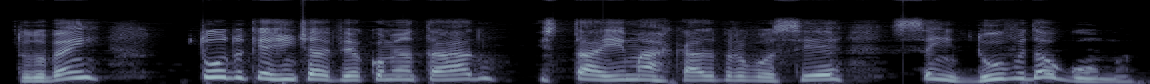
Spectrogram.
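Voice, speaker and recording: Lively teacher drawing out words. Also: male voice, high-pitched, no echo, studio quality. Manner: lively, stretches out example words slowly. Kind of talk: recorded grammar lecture.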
